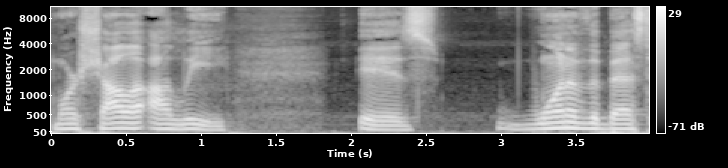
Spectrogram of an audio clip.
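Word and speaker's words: Mahershala Ali: was really good yeah Marcia al-ahli or would I mean say his name wrong it's more shala Ali is one of the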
